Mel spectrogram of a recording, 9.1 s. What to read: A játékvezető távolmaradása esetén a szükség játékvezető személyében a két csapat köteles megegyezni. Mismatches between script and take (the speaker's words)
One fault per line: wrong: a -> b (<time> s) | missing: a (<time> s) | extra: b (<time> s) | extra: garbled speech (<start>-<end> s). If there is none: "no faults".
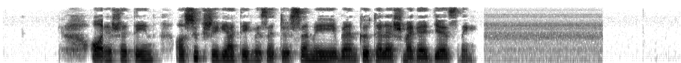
missing: játékvezető távolmaradása (1.4 s)
missing: a két csapat (4.8 s)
